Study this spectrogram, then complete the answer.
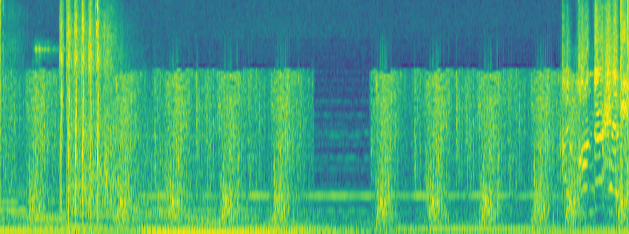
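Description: Dense automatic gunfire from the strategy war game Shadow Empire, with rapid machine-gun bursts and repeated heavy impacts over a steady low rumble, while a voice speaks over the battle.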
